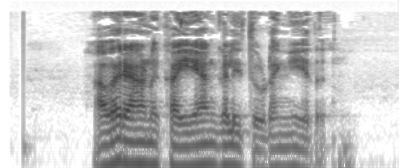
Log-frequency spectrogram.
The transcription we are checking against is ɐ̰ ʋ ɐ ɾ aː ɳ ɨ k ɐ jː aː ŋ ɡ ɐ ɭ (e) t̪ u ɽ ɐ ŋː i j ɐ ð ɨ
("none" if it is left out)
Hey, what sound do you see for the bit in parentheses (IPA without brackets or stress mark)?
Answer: i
